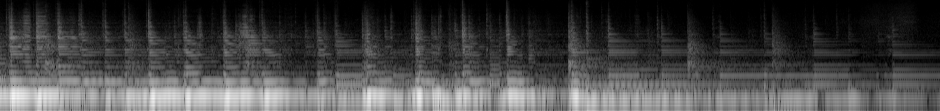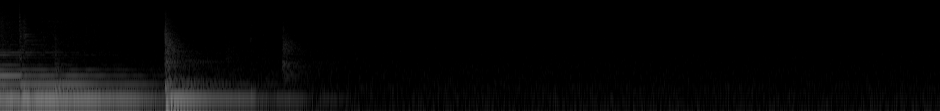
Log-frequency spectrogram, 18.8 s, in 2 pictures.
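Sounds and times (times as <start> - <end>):
solo oud: 0.0 - 11.9.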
